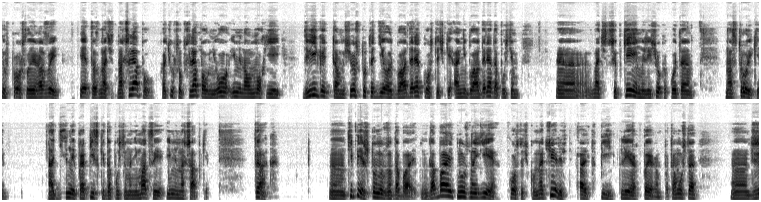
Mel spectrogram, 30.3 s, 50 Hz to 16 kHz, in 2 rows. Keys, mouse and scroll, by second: 0.4 shift+middle click, 2.6-3.9 drag, 8.4 shift+middle click, 14.0-15.3 shift+middle drag, 22.3 click, 23.5 e, 25.3 click, 26.8 alt+p.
